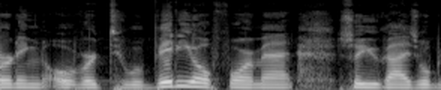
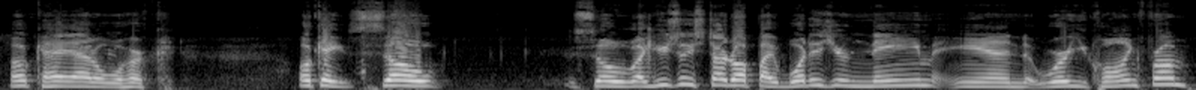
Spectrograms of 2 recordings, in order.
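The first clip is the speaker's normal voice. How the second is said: louder and higher for a bad line; speaking up; 7 semitones higher, 3 dB louder than usual. Real, not acted. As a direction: raise your voice so the caller hears. Caller can barely hear him.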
